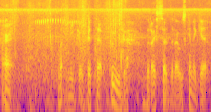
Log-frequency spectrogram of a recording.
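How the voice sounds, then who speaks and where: A man with a low, gravelly voice gives casual live game commentary. He talks fast in irreverent muttered asides that swing widely in pitch, with loud game music behind. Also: very animated, very noisy. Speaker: game livestreamer.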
